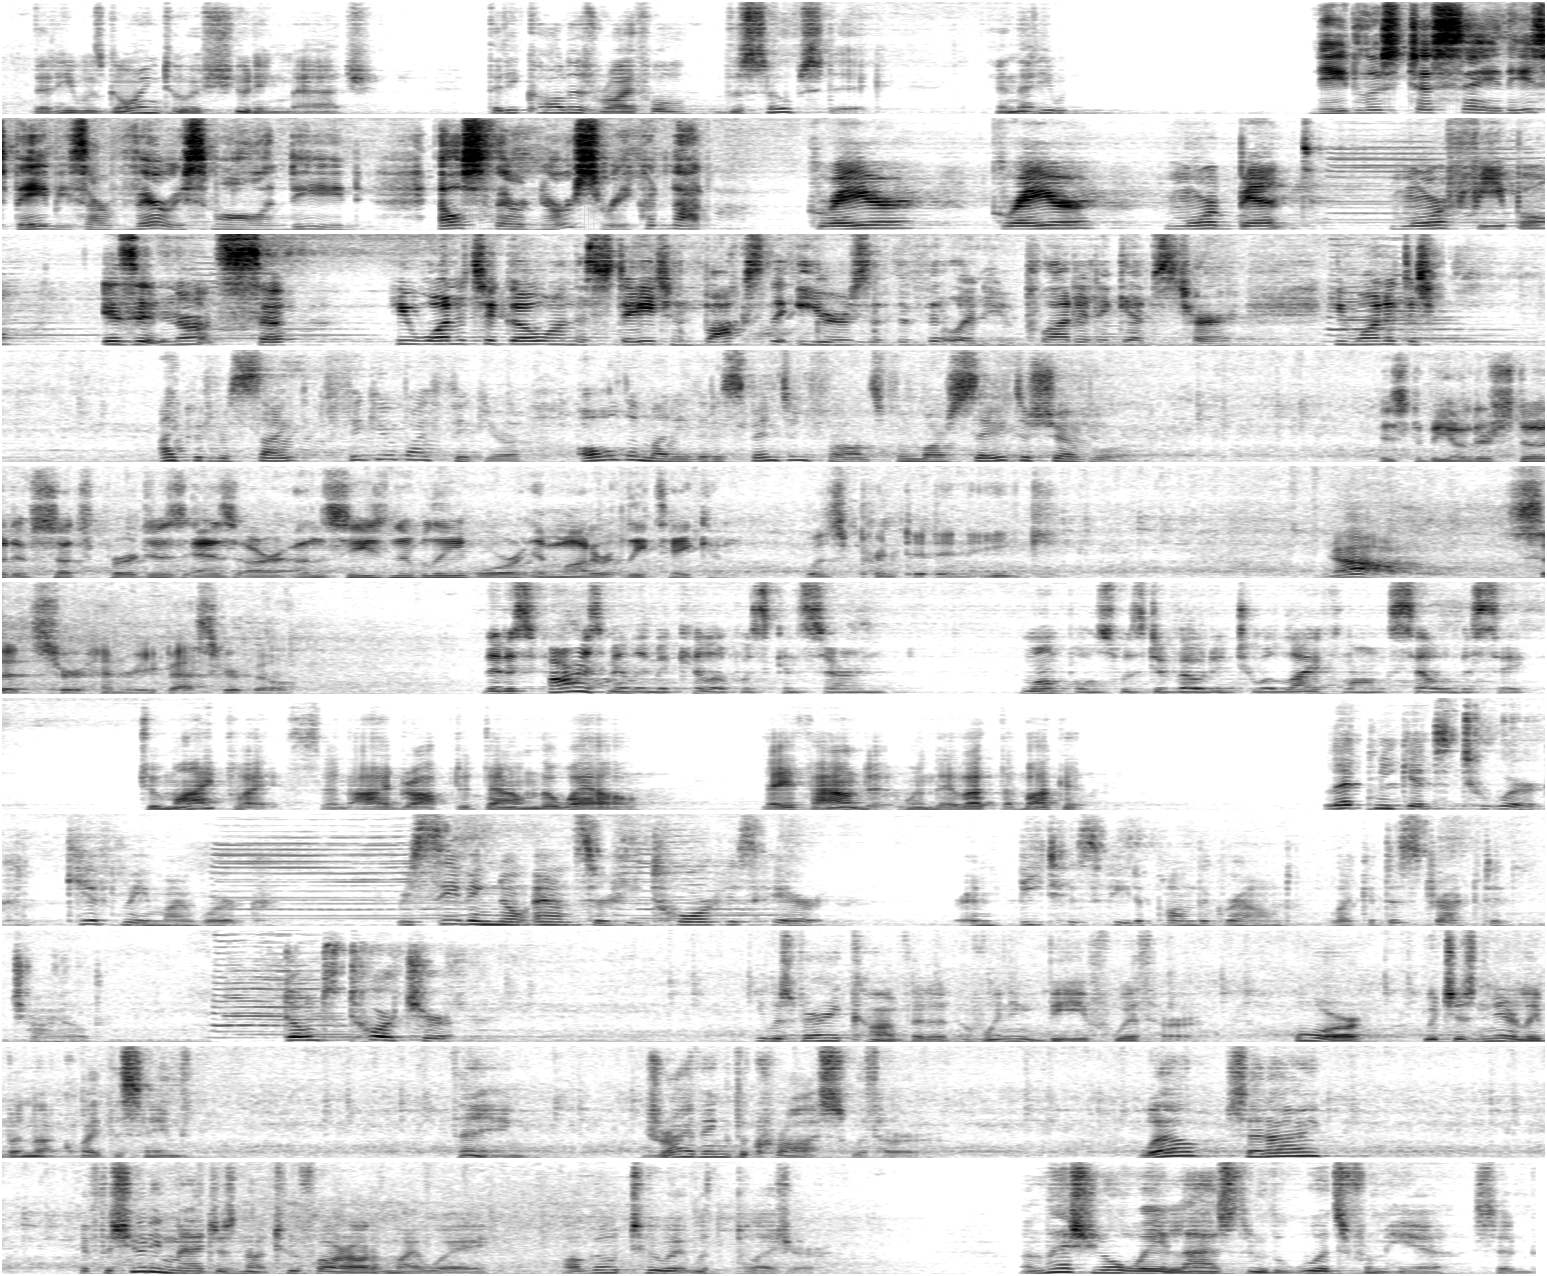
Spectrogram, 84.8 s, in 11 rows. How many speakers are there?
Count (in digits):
10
